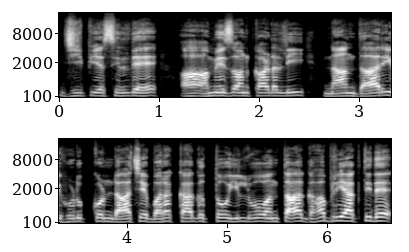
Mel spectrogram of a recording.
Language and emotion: Kannada, fearful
